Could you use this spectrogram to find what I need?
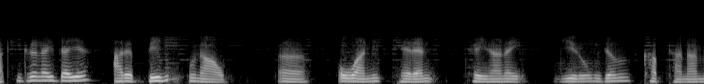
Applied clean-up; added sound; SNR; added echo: neural separator model SepFormer WHAMR!.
